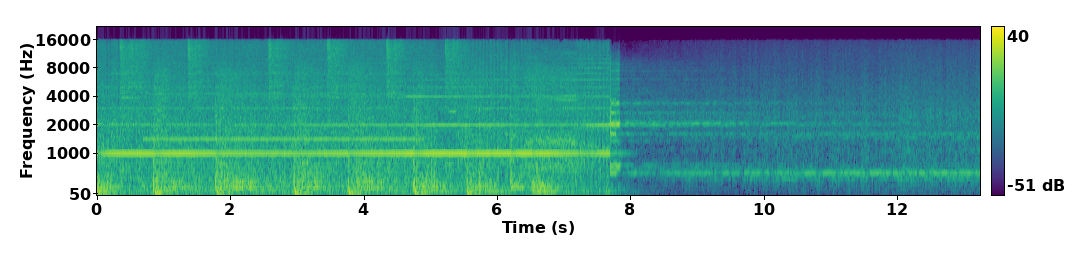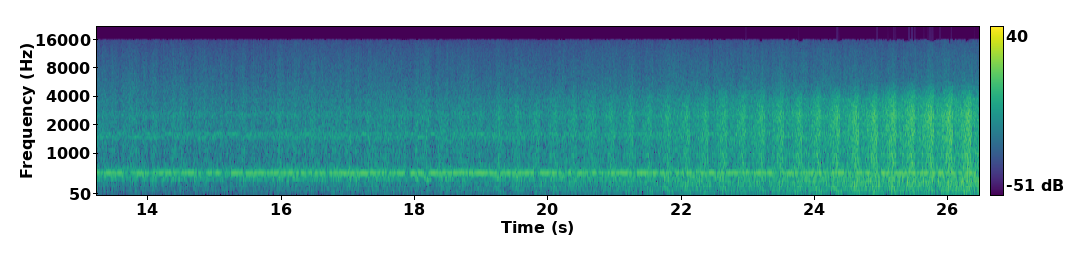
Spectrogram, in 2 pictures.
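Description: Contemporary electroacoustic concert music: a loud, dense texture of steady high whistle-like tones over rapid pulsing, which cuts off abruptly about eight seconds in. It gives way to a quieter sustained drone on one steady tone, with a fast pulsing that swells louder toward the end.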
